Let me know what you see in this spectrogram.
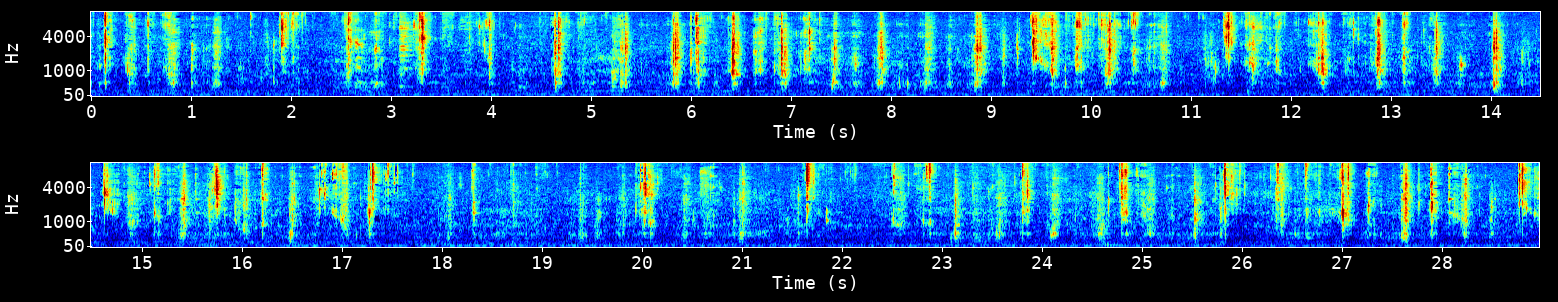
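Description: A person chewing food close to the microphone, with many sharp crunches coming irregularly a few times a second.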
